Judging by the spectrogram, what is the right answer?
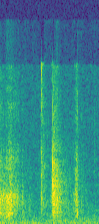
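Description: Scissors snipping cardstock triangles, a few quick, crisp cuts close by, with one sharper snip in the middle of the short run.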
